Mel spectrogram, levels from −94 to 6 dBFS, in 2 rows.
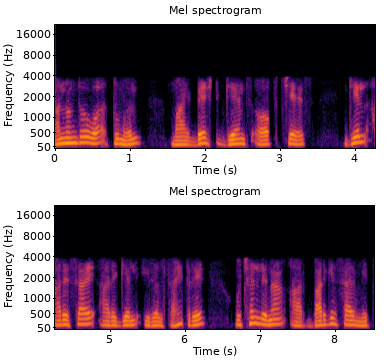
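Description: Speech coded with G.729 throughout: the spectrogram stops dead at 4 kHz, and the buzzy, slightly synthetic pulse-built texture sounds like a low-bitrate VoIP codec running near 8 kbit/s.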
